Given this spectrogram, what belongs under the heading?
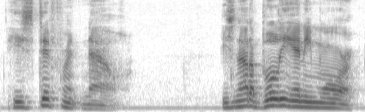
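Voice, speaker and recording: A man's voice: medium pitch, animated, normal speed, natural voice. A man voicing an upset, defensive teenage girl from a storybook, arguing her side with her parents. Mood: insistent.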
